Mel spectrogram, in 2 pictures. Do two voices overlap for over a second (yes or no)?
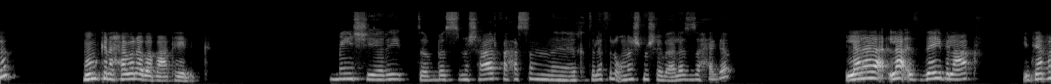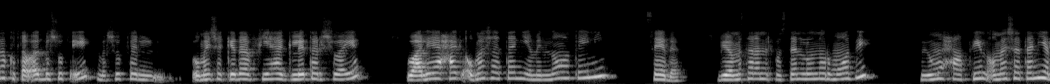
no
